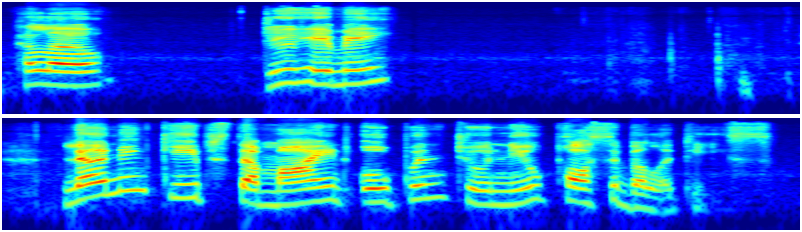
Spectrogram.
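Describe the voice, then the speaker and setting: Woman panelist, very slow careful reading, high-ish voice, dry sound. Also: a bit bright, no echo, rough recording.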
